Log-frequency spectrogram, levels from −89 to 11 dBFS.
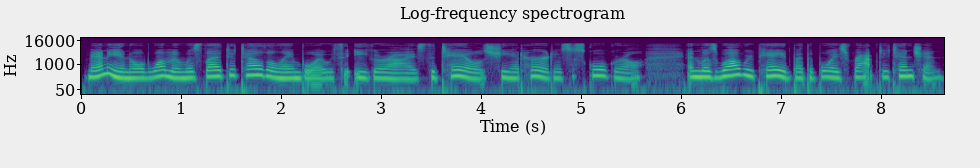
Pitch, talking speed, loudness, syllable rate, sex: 225 Hz, 220 wpm, -21 LUFS, 4.8 syllables/s, female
